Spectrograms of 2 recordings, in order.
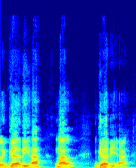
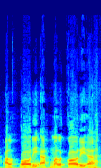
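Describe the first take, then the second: First: The q is said as g, Hadrami style. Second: The q is said as a standard uvular q.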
